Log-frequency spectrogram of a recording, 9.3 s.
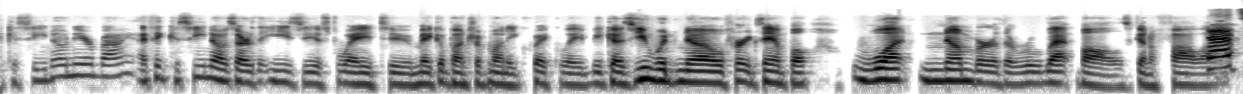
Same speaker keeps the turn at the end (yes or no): no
